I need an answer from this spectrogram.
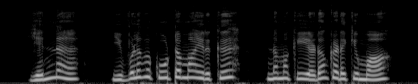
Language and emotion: Tamil, fearful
